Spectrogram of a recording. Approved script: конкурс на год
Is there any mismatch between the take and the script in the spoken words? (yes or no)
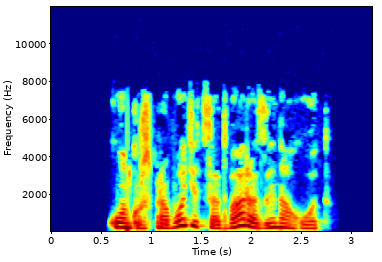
yes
